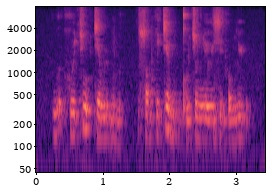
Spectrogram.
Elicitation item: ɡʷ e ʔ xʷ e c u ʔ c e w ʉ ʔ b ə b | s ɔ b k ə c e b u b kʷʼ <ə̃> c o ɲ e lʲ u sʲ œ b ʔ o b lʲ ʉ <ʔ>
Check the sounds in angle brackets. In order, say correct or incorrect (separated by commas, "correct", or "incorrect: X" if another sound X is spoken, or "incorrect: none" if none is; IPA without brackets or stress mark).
incorrect: ə, correct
